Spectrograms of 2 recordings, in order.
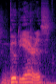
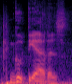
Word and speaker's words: Gutierrez: we started it'll go pretty fast seattle mariners gutierrez gutierrez that's how the announcers for race baseball say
